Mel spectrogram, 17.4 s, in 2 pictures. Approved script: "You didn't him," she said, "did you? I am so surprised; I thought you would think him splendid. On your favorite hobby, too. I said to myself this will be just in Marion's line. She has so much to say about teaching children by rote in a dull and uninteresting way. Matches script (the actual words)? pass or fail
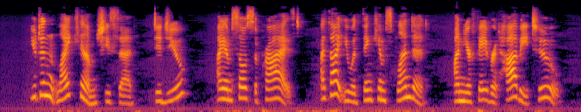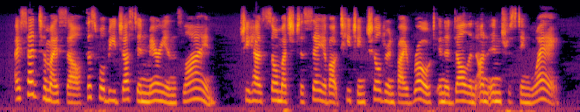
fail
